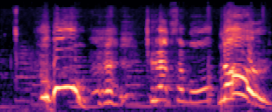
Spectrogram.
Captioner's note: person smacking lips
